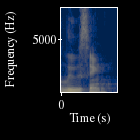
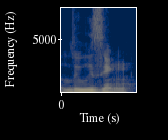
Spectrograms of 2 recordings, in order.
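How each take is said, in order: First: The middle consonant is a hissing s sound. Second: The middle consonant is a buzzing z sound. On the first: It is acceptable but less stylish. "miễn sao có âm xì thì losing cũng được nữa" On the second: It sounds more stylish. "Nếu muốn sành điệu thì à, các bạn phát âm Z"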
